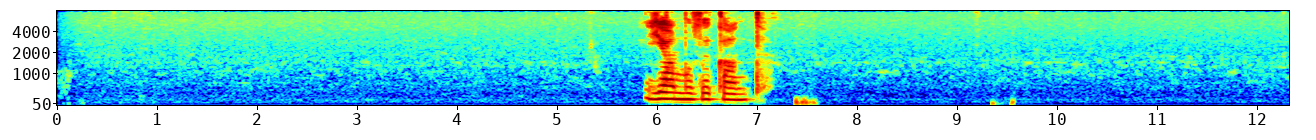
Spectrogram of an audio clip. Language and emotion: Russian, neutral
